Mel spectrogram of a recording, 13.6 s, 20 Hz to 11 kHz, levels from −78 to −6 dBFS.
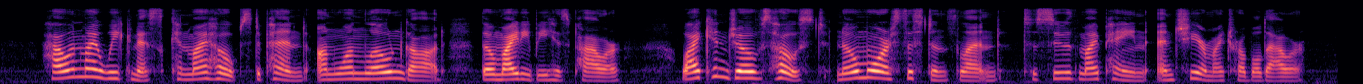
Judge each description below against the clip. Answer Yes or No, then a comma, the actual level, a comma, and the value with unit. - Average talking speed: Yes, average, 150 wpm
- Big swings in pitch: Yes, wide, 5.8 semitones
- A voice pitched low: No, high, 215 Hz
